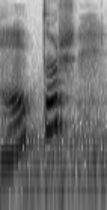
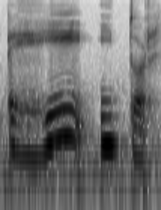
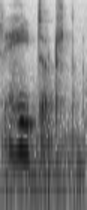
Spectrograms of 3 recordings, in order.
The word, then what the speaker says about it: Heitor: Ja, op zijn Nederlands zouden we zeggen heitor. Maar ik weet dat ze in eh, het Portugees de klinkers apart uitspreken. Dus het is zo heitor, heitor. Op die manier uitgesproken.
